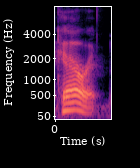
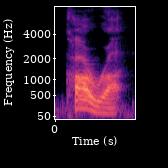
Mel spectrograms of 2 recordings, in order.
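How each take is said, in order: First: It is said as the usual word 'carrot'. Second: It is said as two words, 'car' and 'rot'. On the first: "some people say carrot" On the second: "C A R is car, R O T is rot, so it's carrot"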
